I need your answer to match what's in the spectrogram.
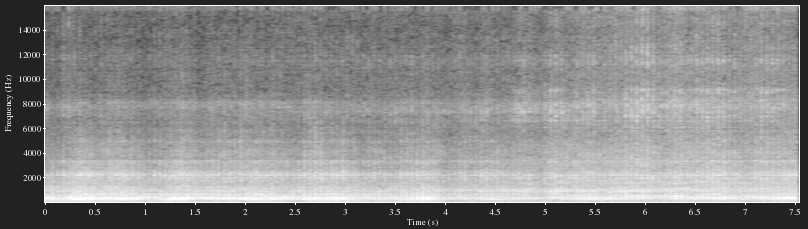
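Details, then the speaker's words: Wood lathe turning a spalted birch firewood blank into a winged bowl, about two-thirds in: steady cutting noise with irregular heavy bangs as soft, punky wood tears out in chunks at the tool. "So there's quite a bit to do, but you can hear it every now and again. It's like got a banging."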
